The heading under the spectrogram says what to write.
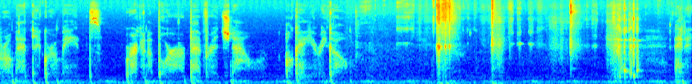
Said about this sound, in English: So today's beverage is Secco strawberry and raspberry, wine product, and it's gonna make a sound when I open the top.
